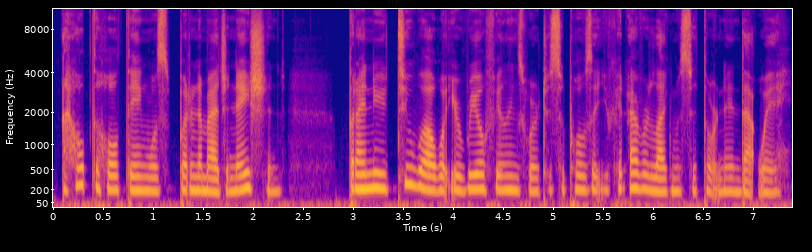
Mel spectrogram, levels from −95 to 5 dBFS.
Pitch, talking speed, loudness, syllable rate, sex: 200 Hz, 250 wpm, -19 LUFS, 6.7 syllables/s, female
